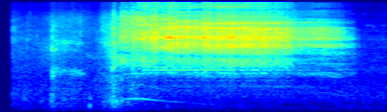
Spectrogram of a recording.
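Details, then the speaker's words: Daiwa spider baitcasting reel: shrill, rattling whir while the spool spins on the cast, fading as it slows; play between the pinion and spool shaft, short pinion lacks bearing support on the adjustment side, causing noise while casting. "接下来我按下案板，我用这个拇指固定住线杯轴，然后晃动小尺，能够感觉出来两者之间存在间隙。"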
